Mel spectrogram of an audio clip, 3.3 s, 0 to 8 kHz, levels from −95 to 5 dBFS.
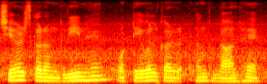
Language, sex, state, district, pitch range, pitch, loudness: Hindi, male, Arunachal Pradesh, Lower Dibang Valley, 115-135 Hz, 125 Hz, -17 LUFS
